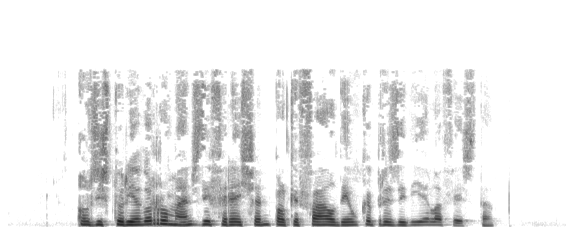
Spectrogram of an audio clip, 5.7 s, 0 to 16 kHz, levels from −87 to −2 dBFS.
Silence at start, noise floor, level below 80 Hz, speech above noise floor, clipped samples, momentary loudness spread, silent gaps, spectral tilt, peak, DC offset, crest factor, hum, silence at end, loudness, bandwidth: 0.8 s; -79 dBFS; -74 dBFS; 56 dB; under 0.1%; 12 LU; none; -6 dB/octave; -6 dBFS; under 0.1%; 18 dB; none; 0.75 s; -24 LUFS; 11.5 kHz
